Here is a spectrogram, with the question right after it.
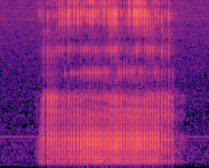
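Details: Dog asleep and snoring indoors, one drawn-out rattling breath lasting nearly two seconds, with fast, even pulses through it, rising and fading smoothly against quiet room background.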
